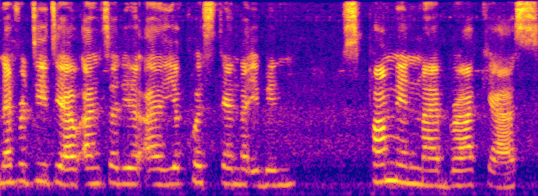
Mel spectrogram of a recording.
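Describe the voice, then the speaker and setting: A woman is speaking. Her pace is fairly slow. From Jamaica, Montego Bay. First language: Jamaican Patois. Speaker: live streamer. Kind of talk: casual chat. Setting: live stream.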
